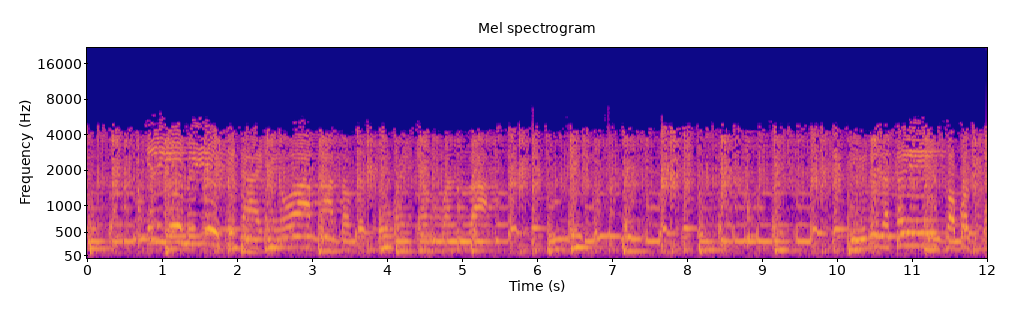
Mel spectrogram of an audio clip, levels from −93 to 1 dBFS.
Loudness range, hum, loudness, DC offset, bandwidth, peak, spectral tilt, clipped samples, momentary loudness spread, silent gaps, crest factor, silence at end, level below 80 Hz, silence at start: 4 LU; none; -22 LUFS; under 0.1%; 6 kHz; -6 dBFS; -3 dB/octave; under 0.1%; 6 LU; none; 16 dB; 0 s; -56 dBFS; 0 s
